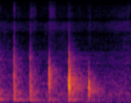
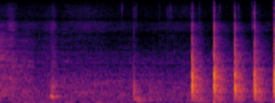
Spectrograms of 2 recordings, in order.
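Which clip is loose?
The second.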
